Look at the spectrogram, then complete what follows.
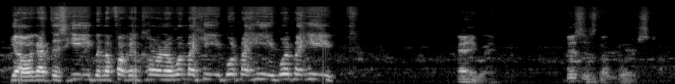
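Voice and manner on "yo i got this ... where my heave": very loud, high, mocking gamer chatter. Mocking how another player talks, imitating another player. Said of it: "I'm gonna start talking like this motherfucker".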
